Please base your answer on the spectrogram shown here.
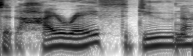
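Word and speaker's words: hiraeth: I'm still not very good at it, but it's hith.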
